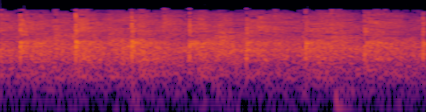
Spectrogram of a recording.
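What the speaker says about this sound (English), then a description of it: "please let the applause be louder for the man of vision and integrity and the man" Applause at a political rally, a faint, steady patter of many hands clapping from a distance, with no speech over it.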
